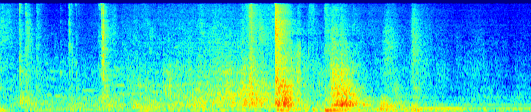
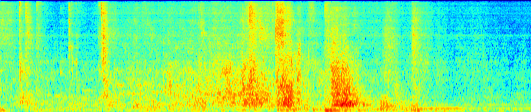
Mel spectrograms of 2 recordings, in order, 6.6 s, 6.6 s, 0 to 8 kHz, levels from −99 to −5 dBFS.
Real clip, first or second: first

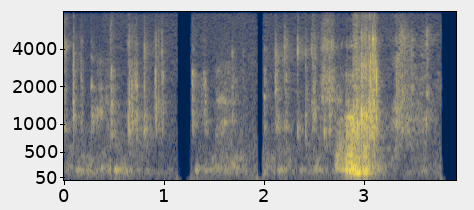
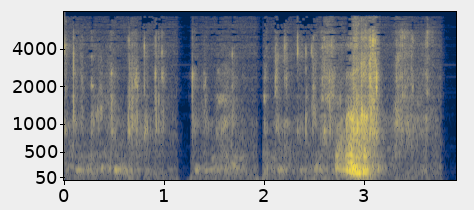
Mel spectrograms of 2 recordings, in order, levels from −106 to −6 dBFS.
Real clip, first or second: first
